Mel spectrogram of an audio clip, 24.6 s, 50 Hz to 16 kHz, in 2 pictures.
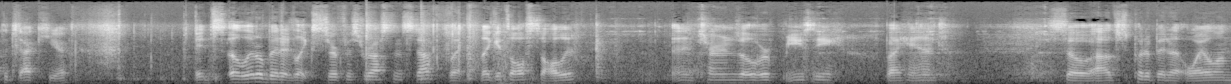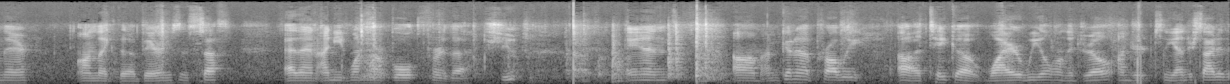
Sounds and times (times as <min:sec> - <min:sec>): Speech: 0:00.0 - 0:00.8, 0:02.0 - 0:05.8, 0:06.7 - 0:09.6, 0:10.4 - 0:17.7, 0:18.6 - 0:24.6
Inside, small room: 0:00.0 - 0:24.6.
